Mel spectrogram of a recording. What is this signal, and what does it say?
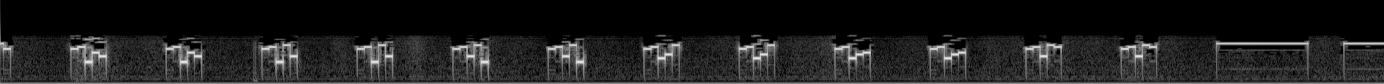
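Five-tone selective call (ZVEI), heard as quick runs of five tones, tones of about 80 ms. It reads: 89164 89164 89104 89104 89401 89401 89350 89350 89356 89356 89409 89409
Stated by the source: ZVEI five-tone call 89080 received on an SDR.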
